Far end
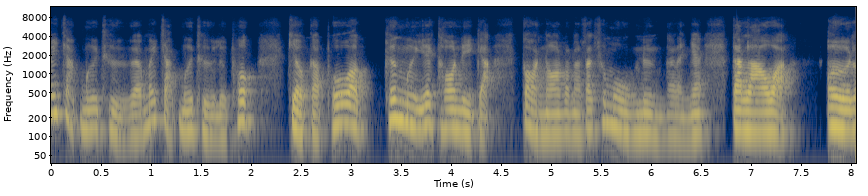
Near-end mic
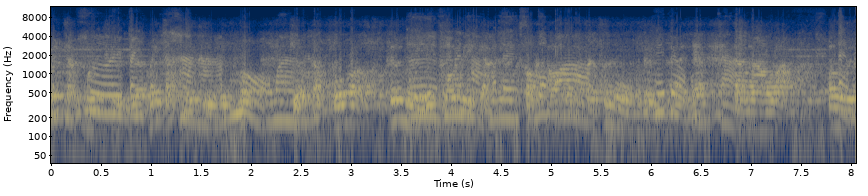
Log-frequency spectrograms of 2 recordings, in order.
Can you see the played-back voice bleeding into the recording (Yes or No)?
Yes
